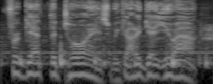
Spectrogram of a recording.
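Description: A man's voice: medium pitch, a little fast, natural voice. An actor voicing a terse, serious, commanding vigilante hacker in his thirties for a video game. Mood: urgent, commanding. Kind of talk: video game dialogue and narration. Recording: music behind the voice.

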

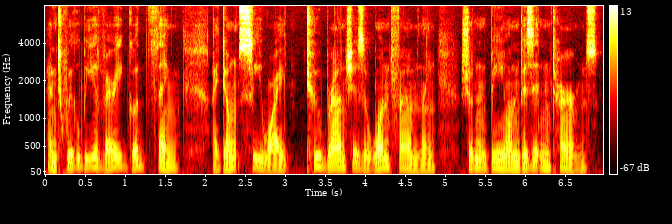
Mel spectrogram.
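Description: A man's voice: mid-range voice, a little slow, darkish tone, no echo, voice pushed up, lightly acted. A cheerful rural wife in a classic novel, acted by a male reader. The voice is lifted above the narration and speaks eager, scheming dialect. The sound is close and dry.

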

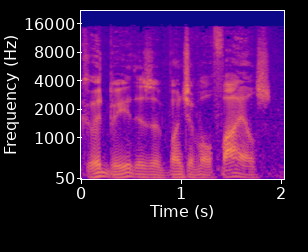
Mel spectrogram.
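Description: An actor playing a gruff, corrupt middle-aged prison warden in a video game, terse and commanding, with a Latin American Spanish accent. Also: male voice, rumbling low, normal speed, a little hiss or hum. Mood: guarded. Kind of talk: naturalistic video game acting. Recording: faint game ambience behind.

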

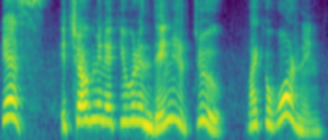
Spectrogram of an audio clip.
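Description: A woman's voice: high voice, very animated, normal speed. A woman playing an inquisitive, practical companion in an audio drama, direct and questioning. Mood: curious, probing.

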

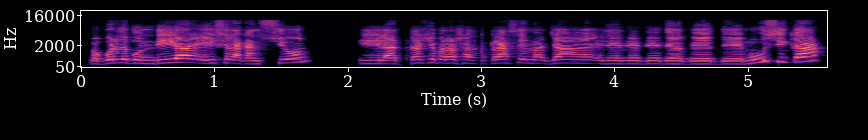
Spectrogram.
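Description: A man's voice: high voice, moderate pace, no echo. Chilean guy telling stories on a video call, repeats himself, dry sound. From Valparaíso, Chile. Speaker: guest, poet. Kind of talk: casual storytelling in an interview.

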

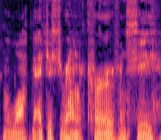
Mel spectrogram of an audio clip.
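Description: A man's voice: low voice, steady tone, normal speed, husky. A man thinking aloud as he films himself walking a wooded trail outdoors, wondering about what he sees. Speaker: hiker vlogger. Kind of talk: casual walking commentary. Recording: slightly distant mic, faint background noise.

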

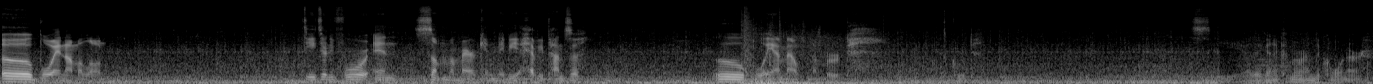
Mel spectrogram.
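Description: A man with a hoarse, failing voice giving playful, excited casual commentary on a game, with mock-military banter. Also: deep voice, unhurried, pauses often. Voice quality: hoarse, strained voice. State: losing his voice. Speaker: gaming video creator. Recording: noisy, game gunfire and engines behind. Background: tank game gunfire and engine noise.

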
